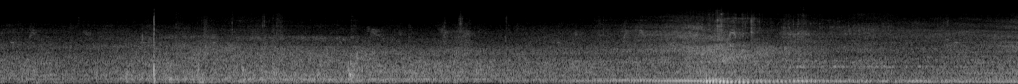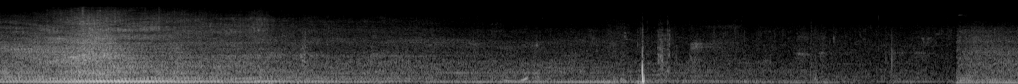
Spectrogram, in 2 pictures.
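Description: Road traffic passing close by: two vehicles go past one after the other, each swelling up and fading away. The second, just past halfway, is a small motorcycle. A single sharp click comes near the end.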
